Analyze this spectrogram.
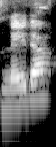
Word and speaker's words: NAIDOC: talking to anissa about is it pronounced nadoc week yeah and i've got my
